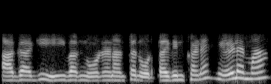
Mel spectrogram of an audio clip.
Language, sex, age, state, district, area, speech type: Kannada, female, 30-45, Karnataka, Mandya, rural, conversation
